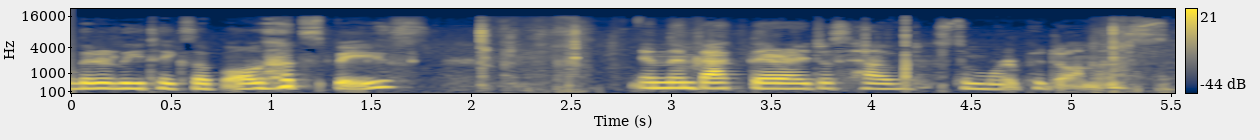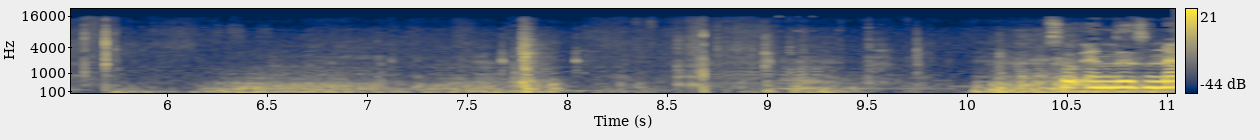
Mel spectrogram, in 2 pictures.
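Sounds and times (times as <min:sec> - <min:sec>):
drawer sliding on runners: 0:05.7 - 0:10.6.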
